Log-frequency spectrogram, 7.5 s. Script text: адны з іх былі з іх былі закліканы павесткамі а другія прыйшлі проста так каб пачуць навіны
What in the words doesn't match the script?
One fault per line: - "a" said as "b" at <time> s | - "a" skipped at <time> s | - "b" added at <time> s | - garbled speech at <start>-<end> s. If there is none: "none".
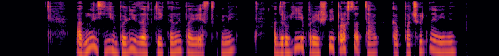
- "з іх былі" skipped at 2.0 s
